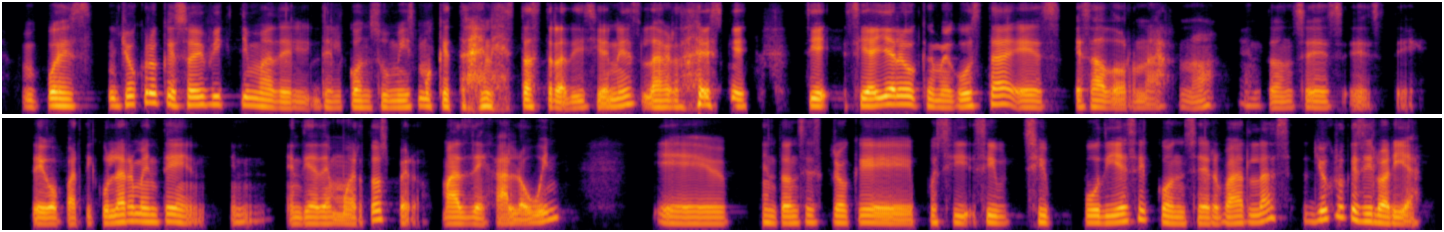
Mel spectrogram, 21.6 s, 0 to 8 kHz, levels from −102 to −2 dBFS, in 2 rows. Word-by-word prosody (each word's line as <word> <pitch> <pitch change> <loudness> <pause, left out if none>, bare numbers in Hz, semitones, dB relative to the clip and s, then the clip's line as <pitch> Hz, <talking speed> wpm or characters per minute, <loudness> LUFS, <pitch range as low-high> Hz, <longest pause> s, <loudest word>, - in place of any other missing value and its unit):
Mm, 135 - -6
pues 145 -1 +4
yo 155 +4 0
creo 215 -1 +5
que 170 -5 +2
soy 165 +2 +4
víctima 170 -5 -1
del 115 0 -3
del 120 -1 -8
consumismo 130 +3 -2
que 140 - +1
traen 145 +3 +2
estas 140 0 0
tradiciones. 140 - +1
La 125 - +4
verdad 130 0 -2
es - - +4
que, 145 -2 0 0.4
si 150 -1 +3
si 145 +2 +2
hay 155 +4 +8
algo 180 -1 +7
que 150 - -3
me 130 -1 -1
gusta 145 +8 +2
es 125 -1 -2
es 125 +1 -4
adornar, 120 - -2
¿no? - - -9
Entonces, 120 -5 -6
este, - - -14 0.3
te - - -2
digo 115 0 +4
particularmente 150 +5 +1
en 135 - -6 0.2
en 165 +5 -13
en 120 - -5
Día 125 0 +1
de 120 0 +1
Muertos, 190 +9 -2
pero 190 - -5 0.2
más 120 -1 +3
de 120 - 0
Halloween, 215 +7 0 0.7
eh, 120 -1 -2 0.3
entonces, 135 +1 -2
creo 135 -2 -2
que, 65 -3 0
pues, 140 - -7
si 140 -3 -5
si 135 -2 -3
si 140 0 -3 0.2
pudiese 145 +7 +1
conservarlas, 130 - -1
yo 185 +6 0
creo 245 - -3
que 210 - +3
sí 160 -2 0
lo 140 - +6
haría, 125 - +1
140 Hz, 165 wpm, -24 LUFS, 125-155 Hz, 0.7 s, hay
